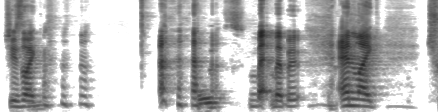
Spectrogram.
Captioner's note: laughs nonchalantly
